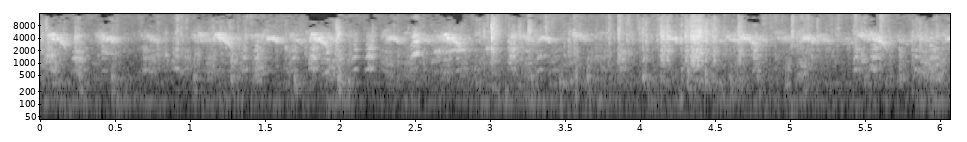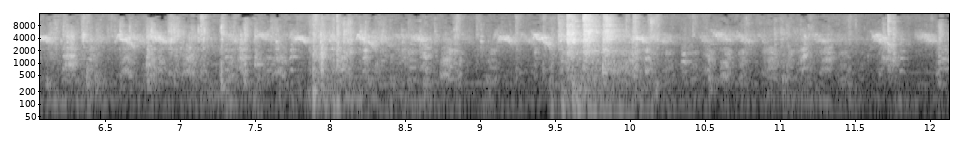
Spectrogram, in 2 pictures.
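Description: Captive Alectoris partridges (kekliks) in a courtship chase: a steady run of quick scuffling and wing flaps, with one louder flurry of wingbeats about ten seconds in.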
